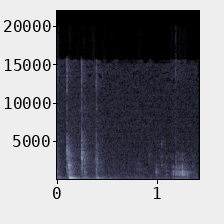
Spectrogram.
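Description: Typing on a computer keyboard while writing code, a quick cluster of several crisp key clicks followed by a pause and a couple of softer taps, close and fairly quiet.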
